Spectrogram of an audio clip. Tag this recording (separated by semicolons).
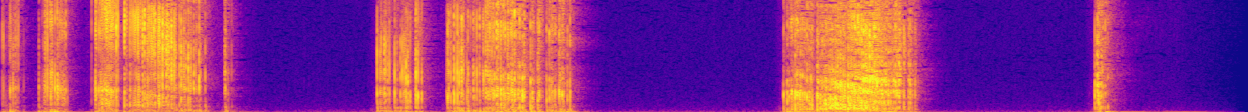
tore; ripped; tearing; tear; rip; cloth; fabric; destroy; clothing; ripping; material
